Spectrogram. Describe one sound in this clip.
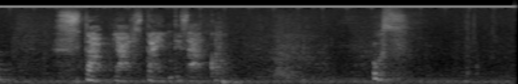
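An elderly woman speaks urgently nearby.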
